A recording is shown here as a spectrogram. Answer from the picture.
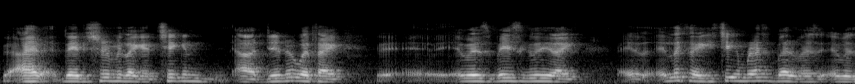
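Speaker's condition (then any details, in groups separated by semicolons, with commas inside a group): Traumatic brain injury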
